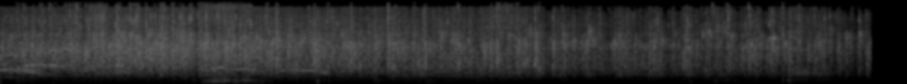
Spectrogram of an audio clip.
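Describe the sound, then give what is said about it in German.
A big round of applause from an audience at a live event honours a guest. The dense clapping holds strong for about eleven seconds, easing slightly before it cuts off abruptly. “Lass uns doch nochmal Chuck einen riesigen Applaus geben.”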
